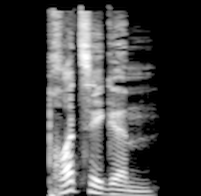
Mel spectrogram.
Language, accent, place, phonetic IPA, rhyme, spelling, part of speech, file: German, Germany, Berlin, [ˈpʁɔt͡sɪɡəm], -ɔt͡sɪɡəm, protzigem, adjective, De-protzigem.ogg
- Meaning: strong dative masculine/neuter singular of protzig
